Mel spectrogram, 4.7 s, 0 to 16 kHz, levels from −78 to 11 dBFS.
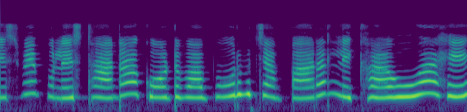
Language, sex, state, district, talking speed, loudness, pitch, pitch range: Hindi, female, Bihar, West Champaran, 115 wpm, -13 LUFS, 380 Hz, 365-440 Hz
